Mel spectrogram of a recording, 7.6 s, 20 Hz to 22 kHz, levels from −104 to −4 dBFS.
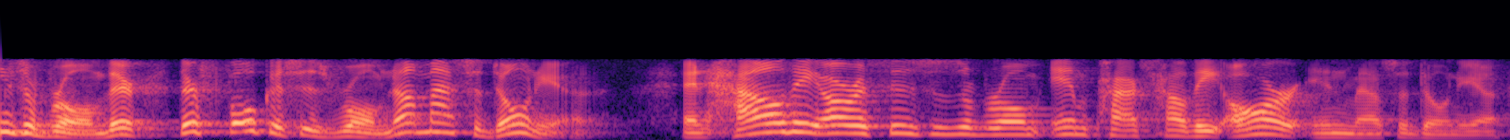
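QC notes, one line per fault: No faults were found in this speech clip. The G.711 telephone coding can be heard as a narrow line band of about 150 Hz to 3.7 kHz, with nothing above 3.8 kHz.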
